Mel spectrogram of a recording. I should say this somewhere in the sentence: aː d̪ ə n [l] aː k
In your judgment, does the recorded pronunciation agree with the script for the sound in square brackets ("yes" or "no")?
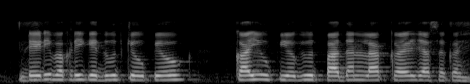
yes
